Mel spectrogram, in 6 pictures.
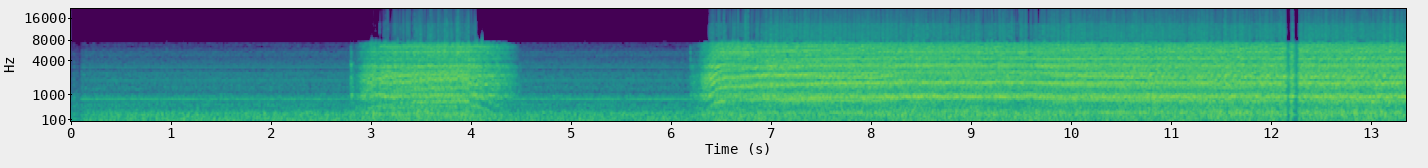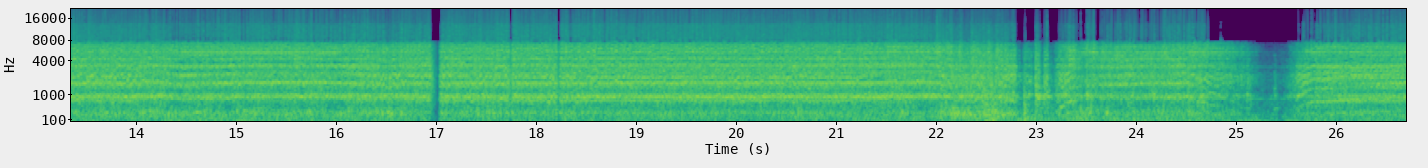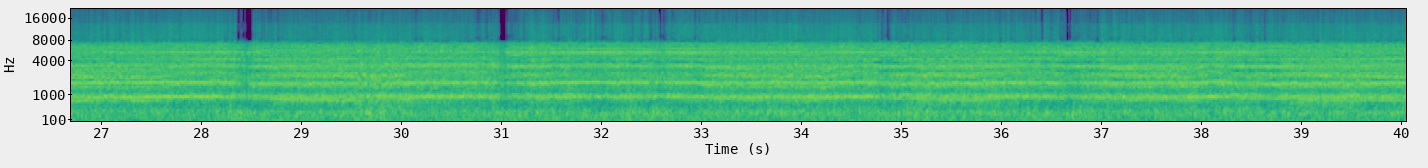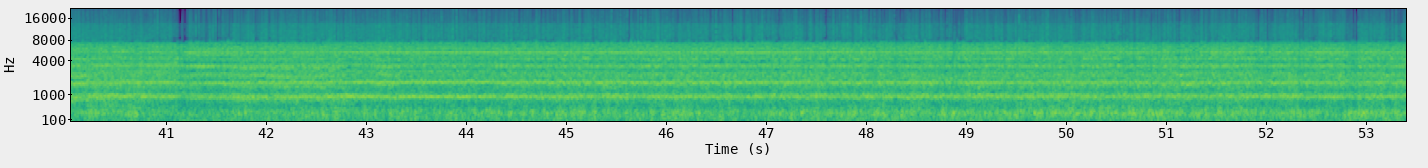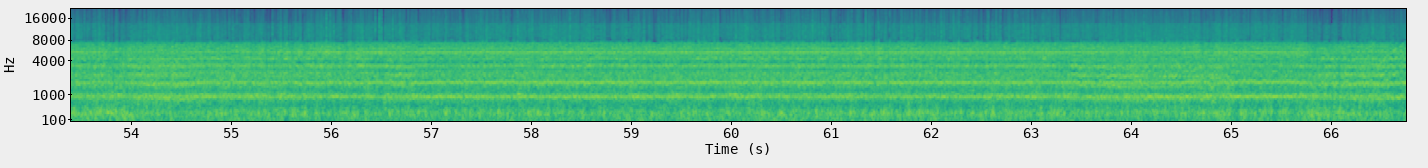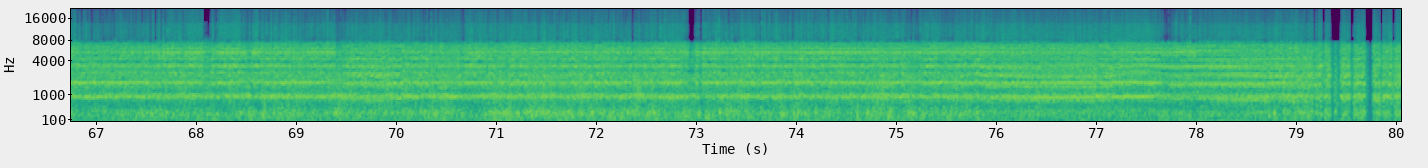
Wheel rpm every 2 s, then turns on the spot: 0, 10, 70, 80, 220, 220, 210, 210, 220, 210, 210, 190, 130, 160, 220, 220, 230, 220, 220, 210, 220, 220, 230, 230, 230, 230, 230, 230, 230, 230, 230, 230, 220, 230, 230, 230, 230, 230, 220, 210.
none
